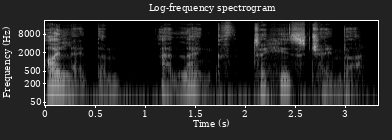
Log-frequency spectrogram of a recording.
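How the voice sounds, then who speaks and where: Husky, theatrical, unhinged gothic murderer. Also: male voice, deep voice, sing-song, dry recording, clean studio sound, voice pushed down, heavily acted. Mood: smug, sly. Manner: theatrical, halting, swinging from hushed whispers to frantic cries. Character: mad murderer confessing, falsely suave, feverishly nervous, gothic horror. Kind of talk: dramatic gothic horror audiobook reading.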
